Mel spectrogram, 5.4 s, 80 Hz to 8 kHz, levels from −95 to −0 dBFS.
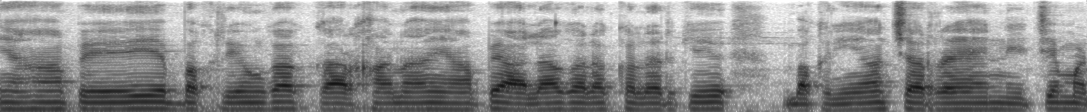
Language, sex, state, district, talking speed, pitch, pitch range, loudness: Hindi, male, Haryana, Charkhi Dadri, 210 wpm, 125 Hz, 125-130 Hz, -17 LUFS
